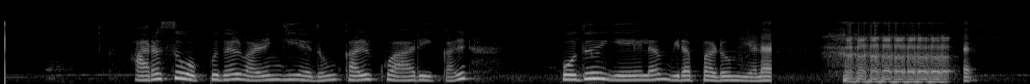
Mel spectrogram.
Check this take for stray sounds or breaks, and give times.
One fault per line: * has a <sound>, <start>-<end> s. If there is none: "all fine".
* has a laugh, 8.2-9.6 s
